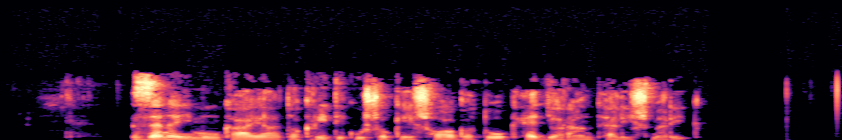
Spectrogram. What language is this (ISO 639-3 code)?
hun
